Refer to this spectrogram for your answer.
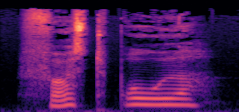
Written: fostbroder

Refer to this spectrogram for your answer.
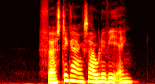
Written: førstegangsaflevering

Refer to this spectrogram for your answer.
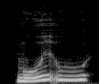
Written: modeuge

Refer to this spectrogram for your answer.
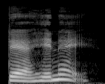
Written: derhenad

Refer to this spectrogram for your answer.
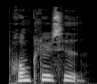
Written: prunkløshed

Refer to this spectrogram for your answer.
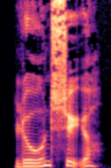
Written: lånsøger

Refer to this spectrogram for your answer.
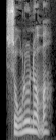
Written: solonummer

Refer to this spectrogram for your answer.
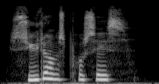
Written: sygdomsproces

